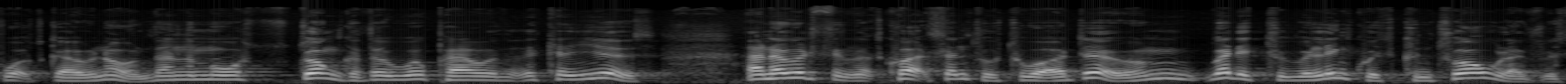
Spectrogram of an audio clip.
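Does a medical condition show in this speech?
Yes: deafness; cannot hear own voice.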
